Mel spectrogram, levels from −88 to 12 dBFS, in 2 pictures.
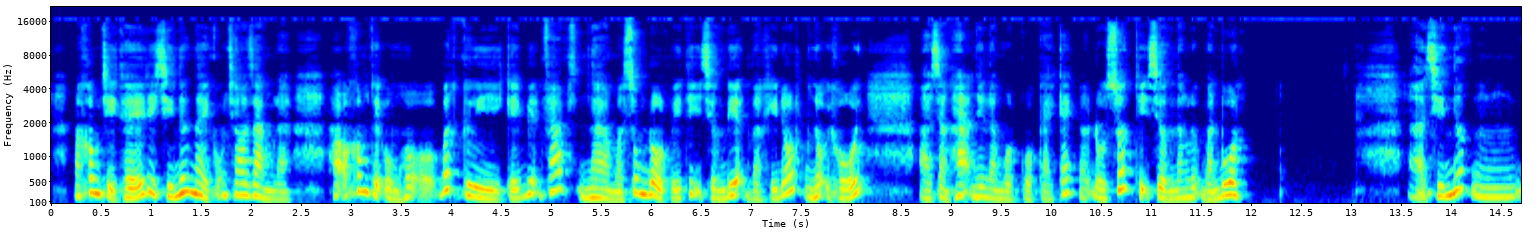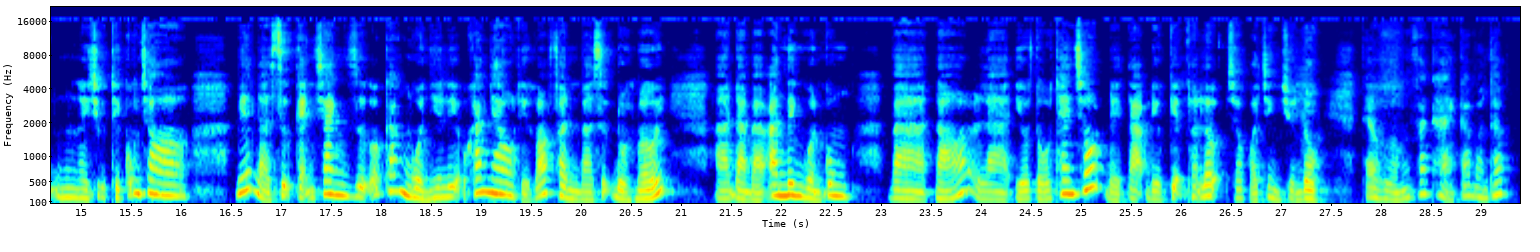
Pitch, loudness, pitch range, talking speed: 205 Hz, -24 LUFS, 165-255 Hz, 220 wpm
